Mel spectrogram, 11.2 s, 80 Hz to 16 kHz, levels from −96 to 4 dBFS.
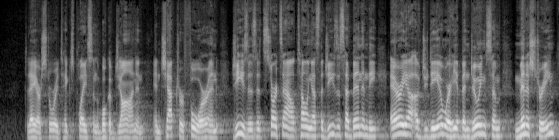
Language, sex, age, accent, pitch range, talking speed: English, male, 40-59, American, 135-190 Hz, 200 wpm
